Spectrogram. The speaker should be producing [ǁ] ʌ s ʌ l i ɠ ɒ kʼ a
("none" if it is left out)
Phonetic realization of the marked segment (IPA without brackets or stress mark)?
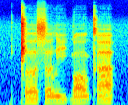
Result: ǁ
